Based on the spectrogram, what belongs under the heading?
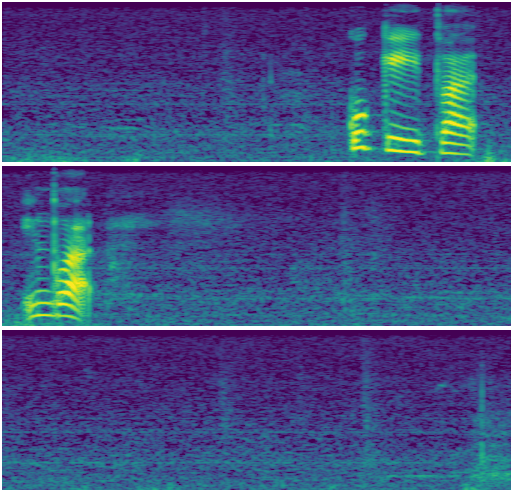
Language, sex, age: Swati, female, 23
